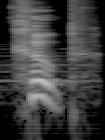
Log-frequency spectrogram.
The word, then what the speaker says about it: Coupe: Also, my name is Coupe. Got it. Rhymes with poop.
